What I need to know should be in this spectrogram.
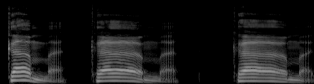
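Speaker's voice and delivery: cama with a long, loud first syllable; cama, falling from stressed CA. Shown as a demonstration. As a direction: lean on CA in cama, let the last A shrink. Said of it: "it's still an open sound".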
